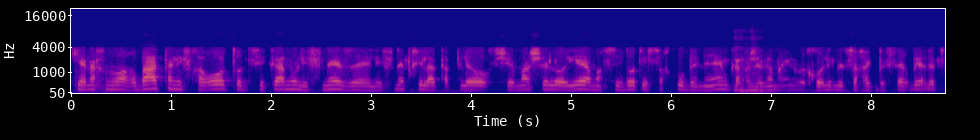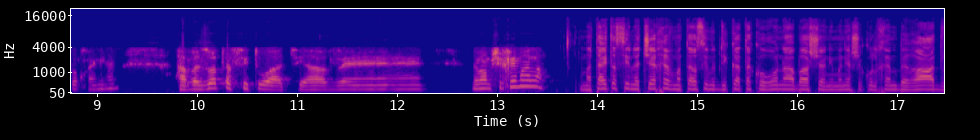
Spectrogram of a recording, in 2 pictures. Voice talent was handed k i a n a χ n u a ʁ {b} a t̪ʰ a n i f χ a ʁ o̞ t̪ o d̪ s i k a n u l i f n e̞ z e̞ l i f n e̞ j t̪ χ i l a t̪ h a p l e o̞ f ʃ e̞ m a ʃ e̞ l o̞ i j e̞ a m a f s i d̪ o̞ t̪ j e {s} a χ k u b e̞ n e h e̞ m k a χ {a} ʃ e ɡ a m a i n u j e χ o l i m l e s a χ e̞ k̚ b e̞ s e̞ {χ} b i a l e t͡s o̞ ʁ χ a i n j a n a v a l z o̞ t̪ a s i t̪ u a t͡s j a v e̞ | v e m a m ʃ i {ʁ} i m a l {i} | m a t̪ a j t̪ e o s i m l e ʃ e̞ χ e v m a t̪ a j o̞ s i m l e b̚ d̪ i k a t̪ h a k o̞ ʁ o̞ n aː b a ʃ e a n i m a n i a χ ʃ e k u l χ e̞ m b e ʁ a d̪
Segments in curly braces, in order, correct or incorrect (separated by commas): correct, correct, correct, incorrect, incorrect, incorrect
